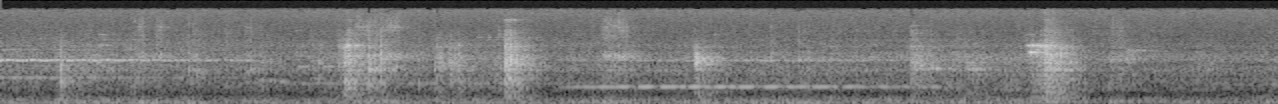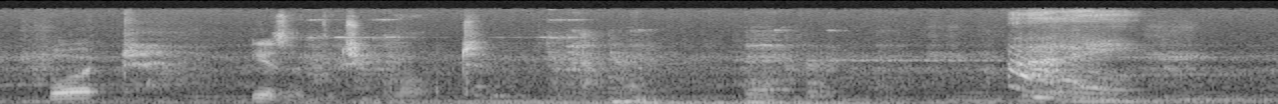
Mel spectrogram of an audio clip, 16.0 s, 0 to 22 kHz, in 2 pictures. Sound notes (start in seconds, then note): 3.5 metal clanking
